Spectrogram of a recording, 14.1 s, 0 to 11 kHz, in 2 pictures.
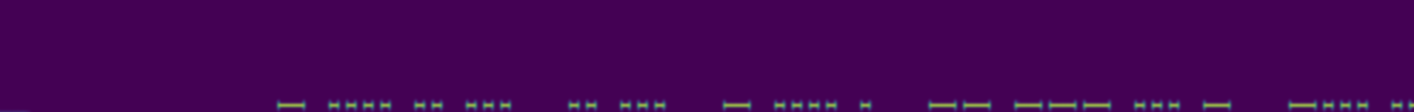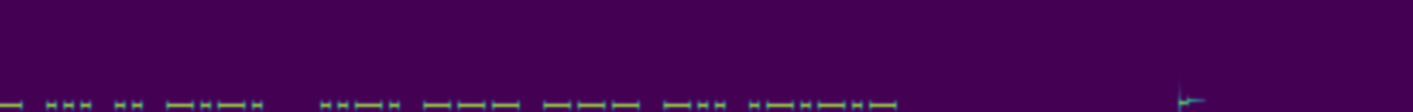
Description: Morse code, heard as a keyed tone, about 28 wpm, 700 Hz. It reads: THIS IS THE MOST BASIC FOOD.
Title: Sentences from Top 1000 Words - Review Part 3 - 28wpm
